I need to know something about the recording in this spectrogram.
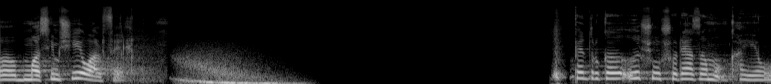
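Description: A middle-aged woman speaks calmly and close up.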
